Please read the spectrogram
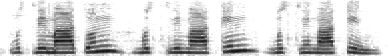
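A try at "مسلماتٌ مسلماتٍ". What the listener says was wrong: थोड़ा और इसको ऐसा घसीटो ताकि ऐसा समझ में आए। मुस्लिमातुन मुस्लिमातिन। इसमें ज्यादा फर्क नहीं है, अलिफ का है, तो इसके लिए इसको हमेशा मुस्लिमतुन करके पढ़ो।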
